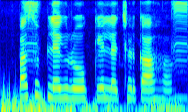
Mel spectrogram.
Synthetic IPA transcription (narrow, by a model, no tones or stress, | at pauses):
pɐsupleːɡɾoːk̚kːelɐt͡ʃʰəɽkaːɦa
